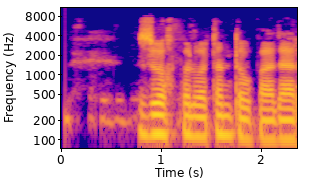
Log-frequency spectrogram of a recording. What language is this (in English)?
Pashto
